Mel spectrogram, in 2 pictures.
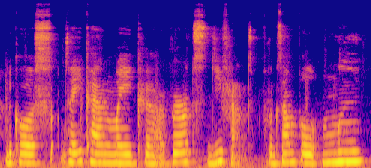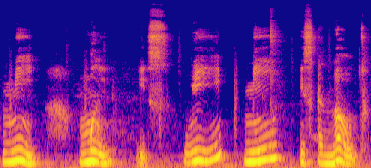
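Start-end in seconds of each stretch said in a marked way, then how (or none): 4.3-5.5 мы with hard ы, ми with bright и; ы versus и contrast. Shown as a demonstration. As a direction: show the vowel difference. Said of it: "distinguish E and I sounds".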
